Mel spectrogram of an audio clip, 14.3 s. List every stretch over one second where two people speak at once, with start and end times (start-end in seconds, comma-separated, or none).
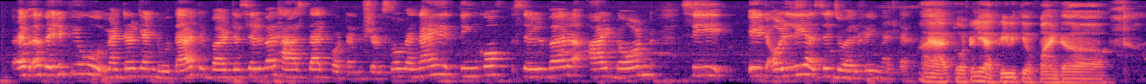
none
